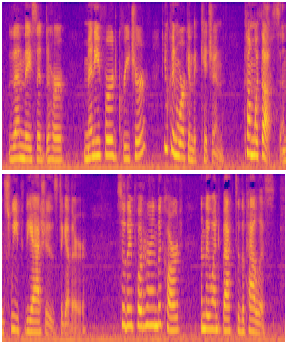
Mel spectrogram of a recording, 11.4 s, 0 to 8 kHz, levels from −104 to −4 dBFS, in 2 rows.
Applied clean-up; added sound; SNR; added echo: none; none; none; none.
